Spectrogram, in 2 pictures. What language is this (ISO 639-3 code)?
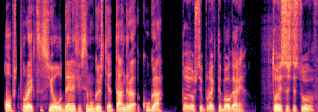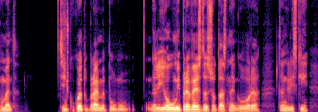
bul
